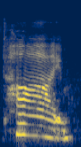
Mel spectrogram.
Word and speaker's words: time: If you now think about it, we don't pronounce the E, right? The E is silent. It's called a Bossy E because it's telling us how we have to produce the vowel I.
